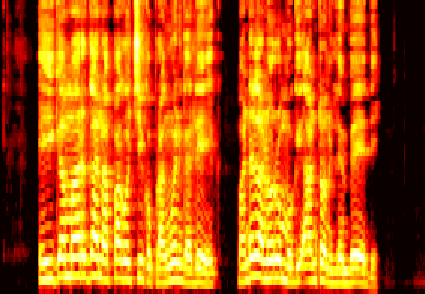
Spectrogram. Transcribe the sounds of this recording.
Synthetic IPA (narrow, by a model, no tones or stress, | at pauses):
eiɡamarɡanapakɔt͡ʃɪkɔpɾaŋwɛnɡadek | mandɛlanoɾomoɡɪantɔnlembede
